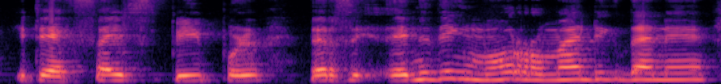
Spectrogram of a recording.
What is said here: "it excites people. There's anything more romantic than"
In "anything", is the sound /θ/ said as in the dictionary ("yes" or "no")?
no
